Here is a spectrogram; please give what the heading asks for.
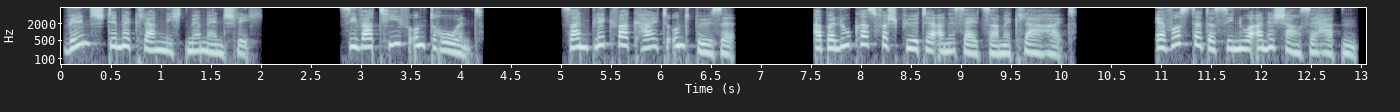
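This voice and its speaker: A woman's voice: on the high side, very animated, takes it slowly, darkish tone, no echo, clean studio sound. A woman reading a scripted story aloud as a storyteller for language learners.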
